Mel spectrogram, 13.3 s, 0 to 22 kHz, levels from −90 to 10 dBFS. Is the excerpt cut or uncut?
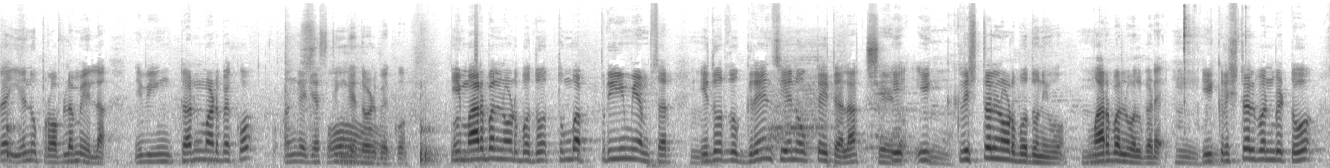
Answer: uncut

